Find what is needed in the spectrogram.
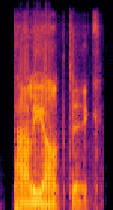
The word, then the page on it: Palaearctic: British English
